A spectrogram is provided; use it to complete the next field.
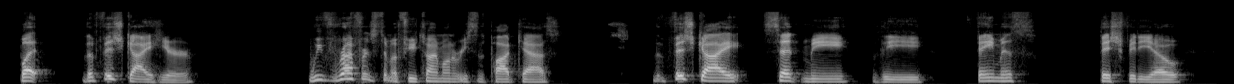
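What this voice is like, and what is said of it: Hoarse, strained voice. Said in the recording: “I'm losing my voice,”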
